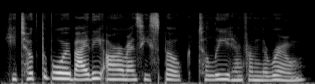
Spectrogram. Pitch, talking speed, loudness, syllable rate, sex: 220 Hz, 305 wpm, -18 LUFS, 5.7 syllables/s, female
